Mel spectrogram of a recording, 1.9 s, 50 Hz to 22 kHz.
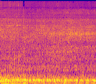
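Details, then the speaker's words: Volvo 740/940 main fuel pump under the car below the driver's seat, replaced two years ago, runs noisy at steady idle with a constant low hum; car loses power under acceleration; fuse-one circuit draws over 9 A and in-tank priming pump isn't running, broken connection suspected. "the circuit with fuse number one Powers the main and in the tank pumps but we already know that in tank pump is not running is it an electrical connection broken"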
